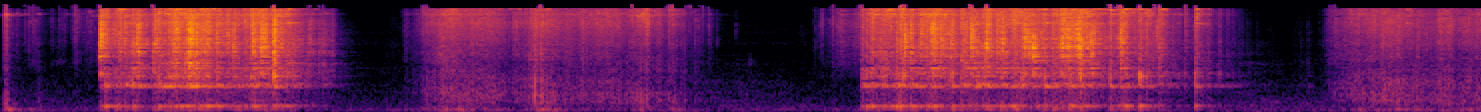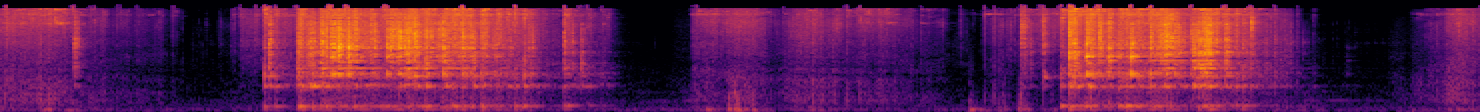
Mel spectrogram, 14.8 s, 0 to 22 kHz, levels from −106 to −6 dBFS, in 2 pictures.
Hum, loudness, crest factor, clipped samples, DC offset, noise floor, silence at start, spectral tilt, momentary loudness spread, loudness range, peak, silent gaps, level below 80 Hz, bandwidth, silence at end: none; -21 LUFS; 26 dB; under 0.1%; under 0.1%; -77 dBFS; 0 s; 3.5 dB/octave; 23 LU; 7 LU; -2 dBFS; none; -78 dBFS; 19 kHz; 0 s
